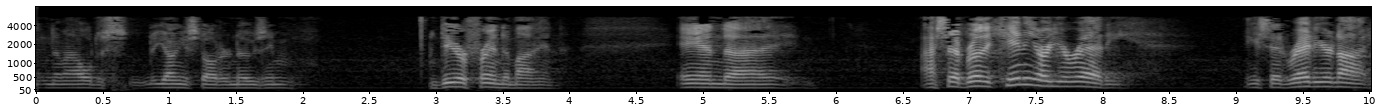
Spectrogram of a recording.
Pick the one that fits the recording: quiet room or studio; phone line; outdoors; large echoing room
large echoing room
